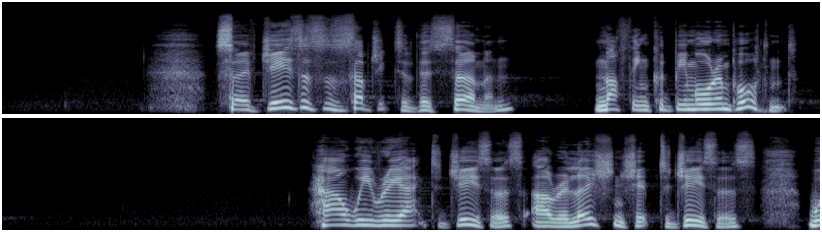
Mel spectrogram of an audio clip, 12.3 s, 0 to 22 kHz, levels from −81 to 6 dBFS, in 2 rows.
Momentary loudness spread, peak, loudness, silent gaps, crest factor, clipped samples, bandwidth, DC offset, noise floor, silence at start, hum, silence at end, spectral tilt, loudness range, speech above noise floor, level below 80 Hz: 15 LU; -2 dBFS; -17 LUFS; none; 18 dB; under 0.1%; 13.5 kHz; under 0.1%; -72 dBFS; 1.2 s; none; 0 s; -4.5 dB/octave; 5 LU; 56 dB; -62 dBFS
